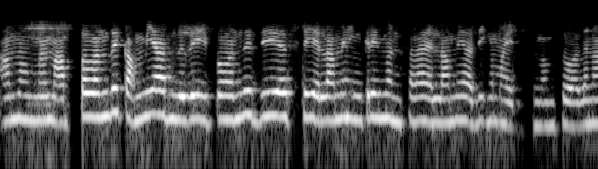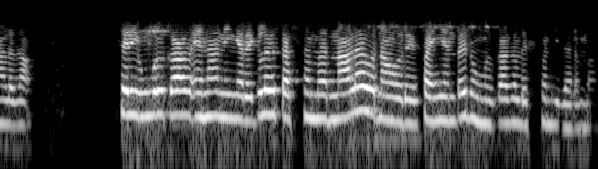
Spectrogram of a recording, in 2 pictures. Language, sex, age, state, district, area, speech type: Tamil, female, 18-30, Tamil Nadu, Tiruvallur, urban, conversation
